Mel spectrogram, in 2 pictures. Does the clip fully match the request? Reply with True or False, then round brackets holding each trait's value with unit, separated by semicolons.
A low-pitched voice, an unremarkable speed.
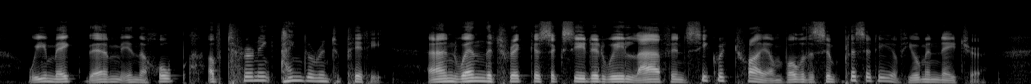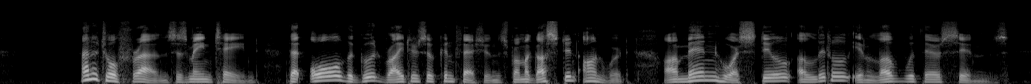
True (130 Hz; 155 wpm)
